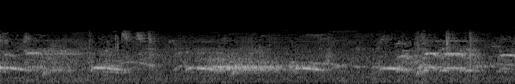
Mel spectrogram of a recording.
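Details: Four young singing zebra doves, bred for competition and aged about 3.5 to 4 months, repeat soft mellow coo phrases roughly once a second, overlapping each other, with light chirping in the background.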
